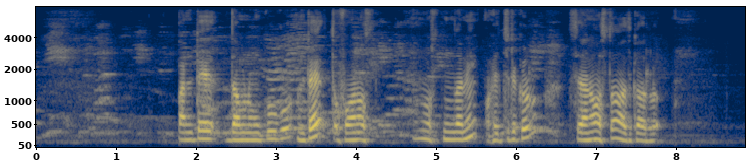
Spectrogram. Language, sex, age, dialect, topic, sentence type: Telugu, male, 31-35, Utterandhra, agriculture, statement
